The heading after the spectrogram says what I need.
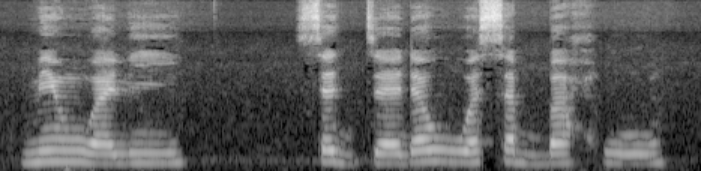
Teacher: tetap dilihat sebagai idgham ma'al kunnah, tapi dibaca secara bila kunnah, secara tidak dengung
